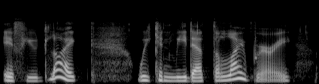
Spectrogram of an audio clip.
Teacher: you're not going to hear the K because you're going to hold it in the K position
